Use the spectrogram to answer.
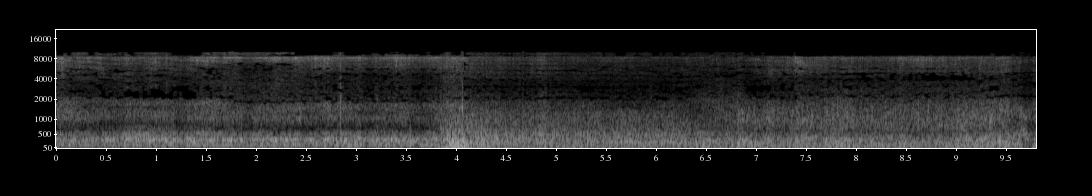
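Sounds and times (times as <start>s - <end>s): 
Black Hawk helicopter engines roaring and whining: 0.0s - 9.7s
wind buffeting the microphone: 2.8s - 9.7s.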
